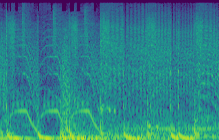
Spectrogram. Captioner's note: boom!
